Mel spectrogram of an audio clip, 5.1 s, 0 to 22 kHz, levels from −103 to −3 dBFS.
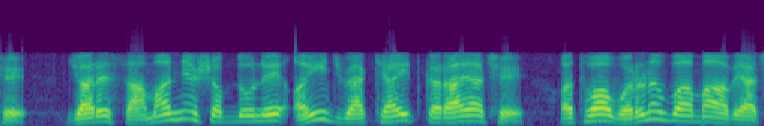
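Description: Packet loss with pitch repetition at 4.66 to 4.68 s: one 20 ms packet went missing, and the receiver repeated the last pitch period, leaving a brief, slightly held buzz in the speech.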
